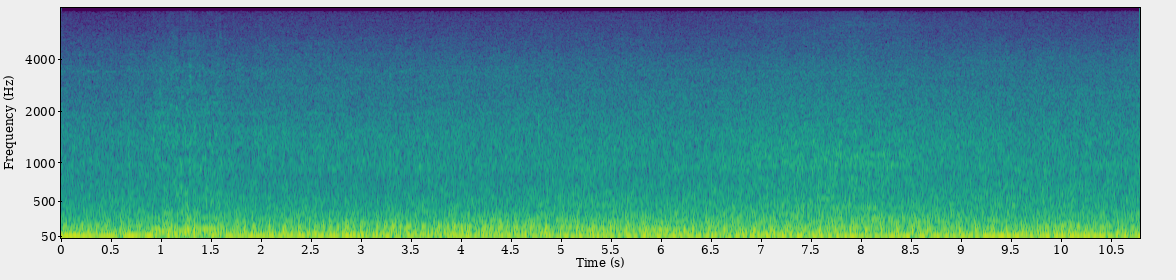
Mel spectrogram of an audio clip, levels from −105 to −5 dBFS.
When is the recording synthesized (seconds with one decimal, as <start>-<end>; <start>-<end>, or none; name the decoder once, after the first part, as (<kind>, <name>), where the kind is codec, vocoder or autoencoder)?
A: 0.9-1.6 (vocoder, HiFi-GAN)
